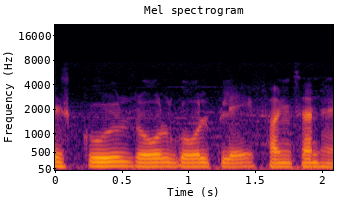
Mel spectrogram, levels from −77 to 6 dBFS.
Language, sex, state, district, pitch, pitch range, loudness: Hindi, male, Haryana, Rohtak, 110 Hz, 105-115 Hz, -17 LUFS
